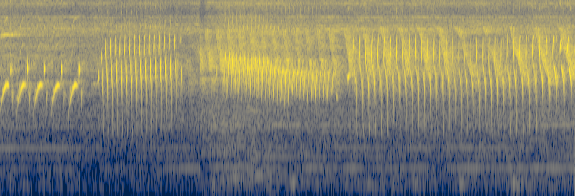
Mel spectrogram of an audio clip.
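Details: Song of a male canary urging a female toward mating and nest building: five looping whistles, then a fast trill, a smooth warbled stretch, and a long rapid high trill.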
